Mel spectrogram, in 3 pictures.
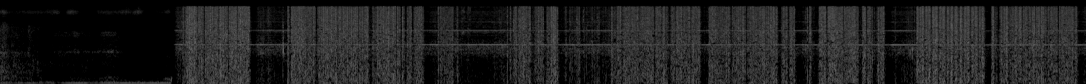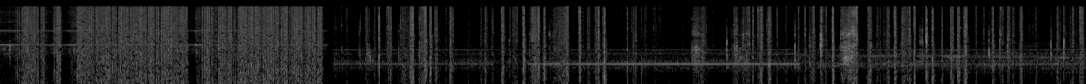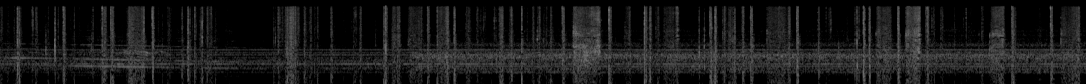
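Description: Hand sanding of dried drywall joint compound on a ceiling patch: rapid, irregular rasping strokes of a sanding block against the compound. The sound changes about halfway through.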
